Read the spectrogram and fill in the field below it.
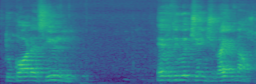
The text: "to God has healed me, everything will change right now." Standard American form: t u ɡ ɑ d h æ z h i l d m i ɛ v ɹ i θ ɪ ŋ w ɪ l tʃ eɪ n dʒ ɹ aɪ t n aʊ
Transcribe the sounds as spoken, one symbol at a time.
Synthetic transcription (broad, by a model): t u ɡ ɑ d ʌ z h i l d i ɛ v ɹ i t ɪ ŋ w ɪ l tʃ eɪ n dʒ ɹ aɪ t n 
